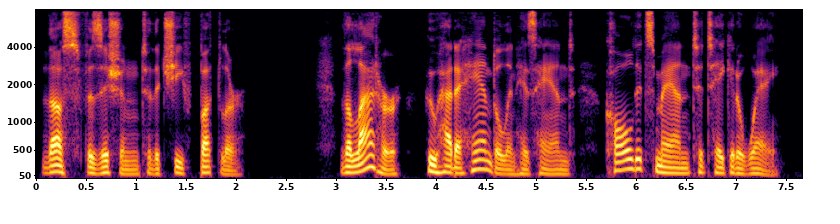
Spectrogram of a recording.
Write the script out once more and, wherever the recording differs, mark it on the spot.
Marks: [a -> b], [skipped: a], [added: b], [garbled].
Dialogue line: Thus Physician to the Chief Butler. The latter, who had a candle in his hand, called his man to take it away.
Thus Physician to the Chief Butler. The latter, who had a [candle -> handle] in his hand, called [his -> its] man to take it away.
